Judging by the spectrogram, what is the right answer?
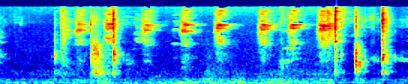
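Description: A metal spoon scooping soaked almonds out of their soaking water in a jug and tipping them into a drinking glass: scattered light clinks and taps of the spoon on the containers and of nuts dropping into the glass, several times over.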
